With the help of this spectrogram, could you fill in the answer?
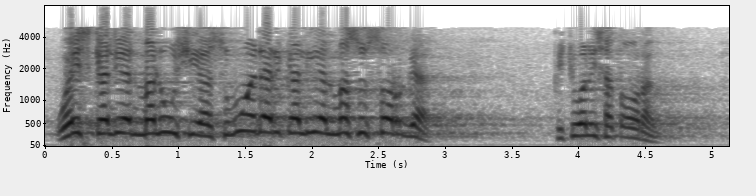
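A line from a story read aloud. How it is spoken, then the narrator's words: Shouted from the sky. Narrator (Indonesian): meneriakkan dari langit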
